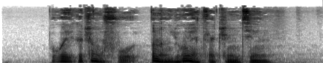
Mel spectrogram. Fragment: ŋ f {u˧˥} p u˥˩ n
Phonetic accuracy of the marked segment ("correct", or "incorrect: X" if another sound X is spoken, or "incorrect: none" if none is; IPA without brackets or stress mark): incorrect: u˨˩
